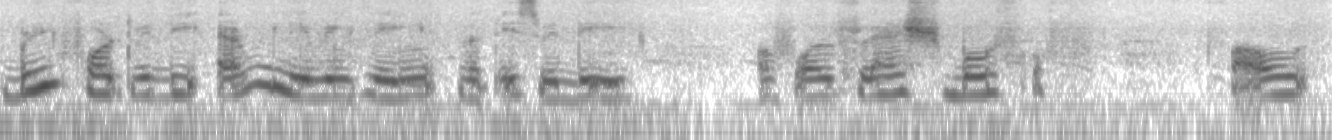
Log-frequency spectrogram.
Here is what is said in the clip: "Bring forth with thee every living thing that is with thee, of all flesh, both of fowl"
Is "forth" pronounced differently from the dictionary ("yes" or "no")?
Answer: yes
